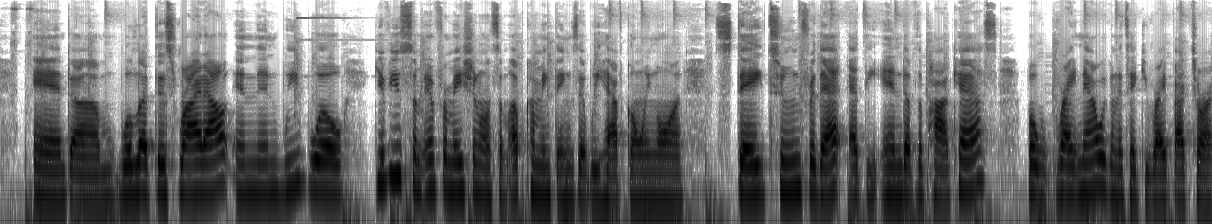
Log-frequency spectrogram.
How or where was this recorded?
video call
